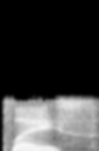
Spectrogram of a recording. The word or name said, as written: plaice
